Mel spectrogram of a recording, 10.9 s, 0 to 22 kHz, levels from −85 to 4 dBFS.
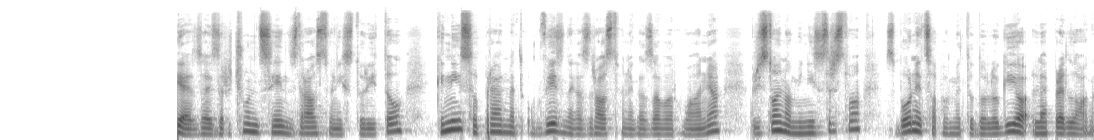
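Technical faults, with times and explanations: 0.00–1.78 s, cut-off start: the audio holds digital silence, then enters abruptly at 1.78 s in the middle of a sound, just before "za izračun cen". The stream began late, so that sound has no natural attack or fade-in and arrives already at full level.
3.79–5.27 s, jitter buffer slow-down: the speech plays at about 95% speed with unchanged pitch, ahead of "obveznega zdravstvenega zavarovanja". The receiver repeated single pitch periods and slices of pauses to rebuild its reserve, adding 82 ms and drawing the sounds out.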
